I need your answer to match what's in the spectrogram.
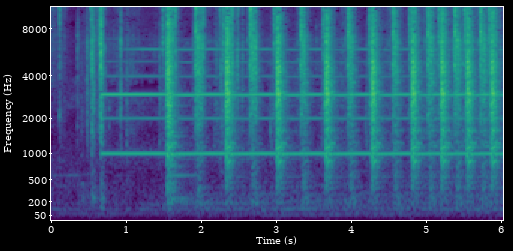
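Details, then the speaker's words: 1993 Chevrolet S10 4.3 automatic 2WD: a steady warning chime and a single click repeating about every two-thirds of a second, with no cranking; the starter has failed. "yep starter went bad that's all i get"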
